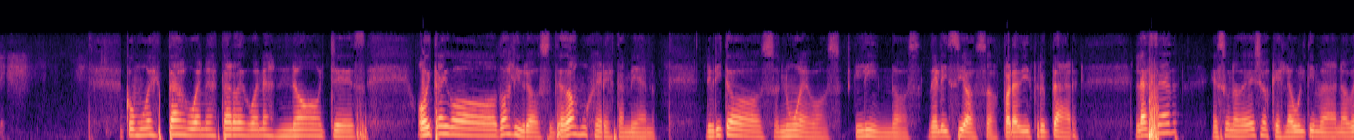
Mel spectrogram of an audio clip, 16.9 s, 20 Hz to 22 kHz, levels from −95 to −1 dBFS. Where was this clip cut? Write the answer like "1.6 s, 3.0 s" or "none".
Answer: 1.5 s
